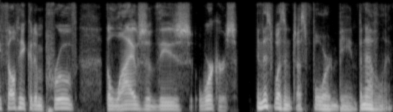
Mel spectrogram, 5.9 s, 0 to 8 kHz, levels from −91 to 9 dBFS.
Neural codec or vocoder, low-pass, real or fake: none; 7.2 kHz; real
